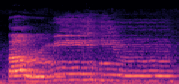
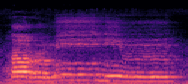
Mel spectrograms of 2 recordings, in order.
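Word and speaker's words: تَرْمِيهِمْ: Tarmihim. Jadi bibir mau nyentuh nggak nyentuh, tapi nyentuh. Nyentuhnya itu nggak melekat seperti iklab. Coba contohin Zidan. Tarmihim. Nah nggak terlalu nyentuh nih. Tarmihim. Sambil dengung.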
